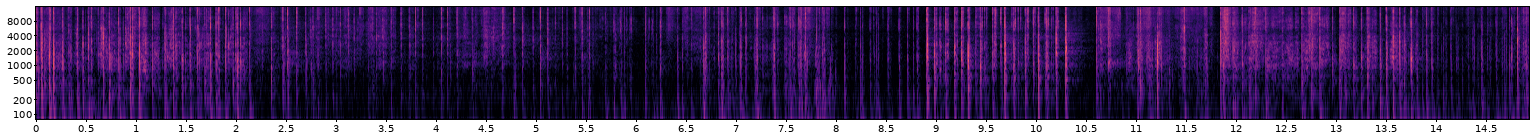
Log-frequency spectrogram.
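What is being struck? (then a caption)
Paper banknote. A single Egyptian pound banknote of thin, flat, palm-sized paper is held up in both hands and scratched and tapped with long acrylic nails. Fast, dense clicking taps and dry scratching sound over a steady crinkle of the paper, brighter and busier in bursts.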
